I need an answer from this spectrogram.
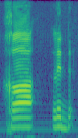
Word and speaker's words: Khalid: That's kha with an alif. So that gives me kha. Lam kasra is li. And then we have dal. Alright? Let's say we don't put anything for the dal. We put a sukoon. So if you have nothing on the dal, we just take the sound of the letter. It's a d. So we have Khalid.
